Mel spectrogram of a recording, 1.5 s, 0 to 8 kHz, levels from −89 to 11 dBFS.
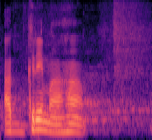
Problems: constant background noise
